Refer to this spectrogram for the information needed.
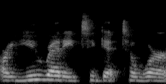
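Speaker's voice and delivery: flat deadpan voice. An interior designer retells grabbing a client's hands, retelling a deadpan line. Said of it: "I looked her deadpan in the face and I said".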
